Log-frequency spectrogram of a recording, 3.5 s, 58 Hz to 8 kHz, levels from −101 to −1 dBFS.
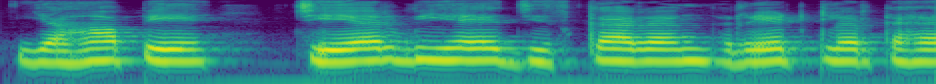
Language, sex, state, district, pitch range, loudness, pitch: Hindi, female, Jharkhand, Garhwa, 220-230 Hz, -12 LUFS, 225 Hz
